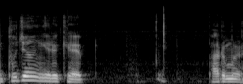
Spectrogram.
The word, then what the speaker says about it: 부정: 불자가 그 뒤에 디귿이 지어이 올 때는음 부로 발음한다 이렇게 돼 있습니다 그래서 부정이 된 것입니다 자 이제 이렇게 부정 이렇게 발음을 하니까 밑에 또 부정이라고 하는 단어가 있습니다 자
